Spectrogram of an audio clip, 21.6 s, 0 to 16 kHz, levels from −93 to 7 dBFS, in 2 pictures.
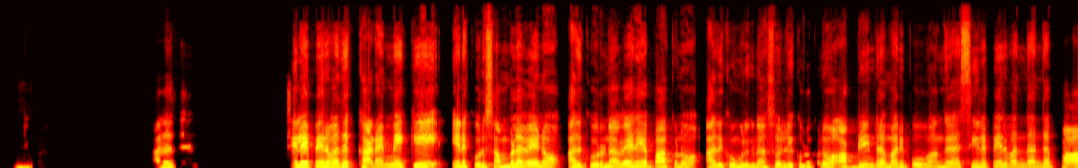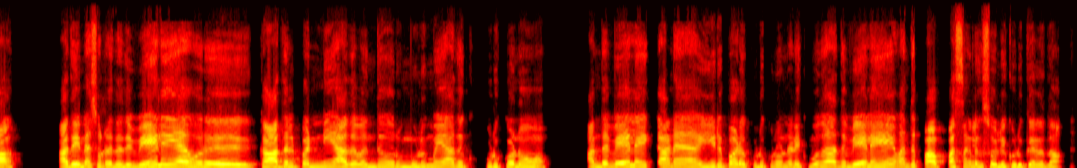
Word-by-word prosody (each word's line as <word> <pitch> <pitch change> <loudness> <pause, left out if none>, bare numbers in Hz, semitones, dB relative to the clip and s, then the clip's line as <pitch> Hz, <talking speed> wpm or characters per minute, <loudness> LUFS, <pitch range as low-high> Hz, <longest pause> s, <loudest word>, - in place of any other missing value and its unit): ம். 200 -1 -9 1.2
அதாவது 220 - -3 1.1
சில 295 +2 +7
பேர் 360 +1 +5
வந்து 345 +2 +4
கடமைக்கு, 360 +8 +4 0.3
"எனக்கு 225 +1 +2
ஒரு 210 - 0
சம்பளம் 300 +11 +4
வேணும், 295 +4 +3 0.2
அதுக்கு 220 +1 0
ஒரு 215 - +1
நான் 205 -1 +1
வேலையை 300 +7 +4
பார்க்கனும், 265 +4 +1 0.2
அதுக்கு 220 +1 0
உங்களுக்கு 210 -1 -1
நான் 205 0 -4
சொல்லிக் 330 +8 -1
கொடுக்கணும்," 275 -3 -2
அப்படின்ற 315 - -1
மாரி 275 +1 0
போவாங்க. 210 -2 -1 0.2
சில 290 +3 -2
பேர் 365 +1 -1
வந்து 330 +1 -5
அந்த 320 -2 -2
பா 220 0 +4 0.7
அது 230 - +1
என்ன 310 +6 -1
சொல்றது 275 -6 -3
அந்த 215 -1 -1
வேலையை 380 +7 +4
ஒரு 285 -2 +1 0.5
காதல் 255 +3 +3
பண்ணி 270 +2 -3
அதை 235 -1 0
வந்து 245 +5 -4
ஒரு 275 - -5
முழுமையா 305 +5 -3
அதற்கு 280 -4 -8
குடுக்கணும், 270 -4 -2 0.5
அந்த 255 +4 -1
வேலைக்கான 335 0 0 0.4
ஈடுபாட 290 -2 -2
குடுக்கணுனு 280 +2 -8
நினைக்கும் 250 -1 -6
போது, 305 +7 -4
அது 280 -4 -6
வேலையே 325 +7 +1
வந்து 335 +3 -6
ப 250 -2 +5 0.2
பசங்களுக்கு 260 0 -6
சொல்லிக் 245 +2 -3
குடுக்கிறது 210 -4 -4
தான். - - -9
275 Hz, 155 wpm, -22 LUFS, 235-315 Hz, 1.2 s, சில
